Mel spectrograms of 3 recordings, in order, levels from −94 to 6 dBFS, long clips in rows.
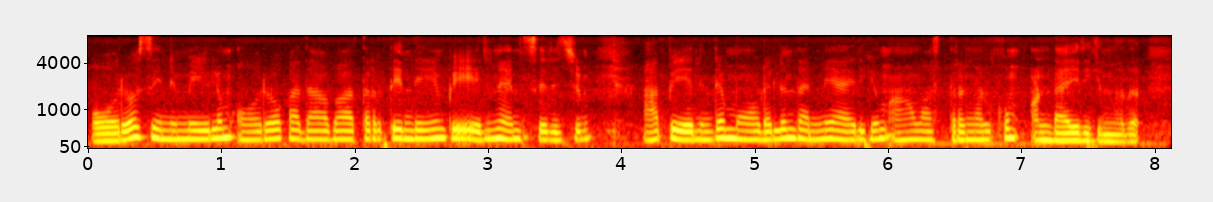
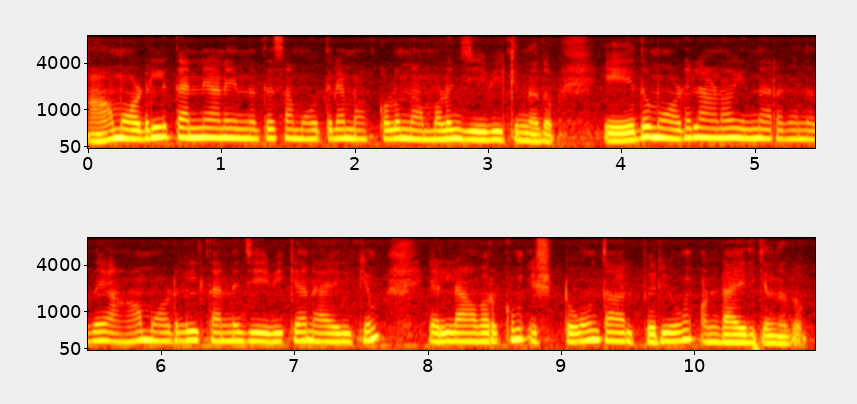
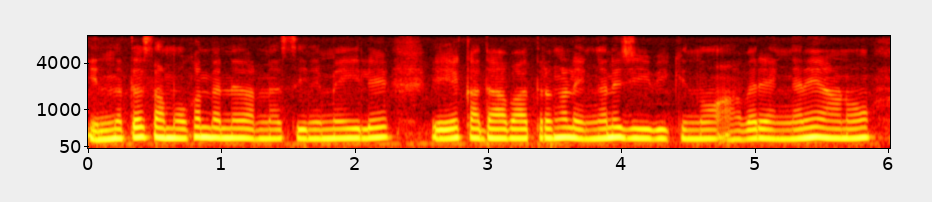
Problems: none marked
